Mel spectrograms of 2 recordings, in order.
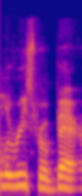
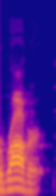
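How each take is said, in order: First: Robert said French-style as roh-BEAR; Robert rhyming its end with "bear"; French-style pronunciation. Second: Robert said English-style as ROB-ert; Robert stressed on the first syllable, ROB-ert; English pronunciation. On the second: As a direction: say Robert with the T sounded. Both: Shown as a demonstration. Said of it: "I keep getting corrected one way or the other".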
